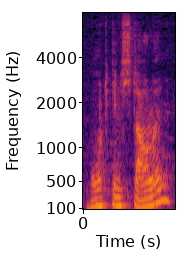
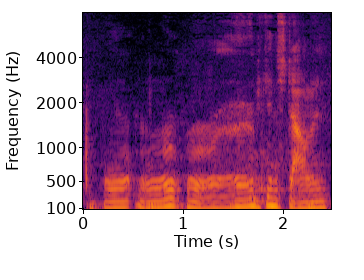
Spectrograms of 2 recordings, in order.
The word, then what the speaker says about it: Röntgenstrahlen: But we did learn X-ray in German is pronounced Röntgenstrahlen. Röntgenstrahlen.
